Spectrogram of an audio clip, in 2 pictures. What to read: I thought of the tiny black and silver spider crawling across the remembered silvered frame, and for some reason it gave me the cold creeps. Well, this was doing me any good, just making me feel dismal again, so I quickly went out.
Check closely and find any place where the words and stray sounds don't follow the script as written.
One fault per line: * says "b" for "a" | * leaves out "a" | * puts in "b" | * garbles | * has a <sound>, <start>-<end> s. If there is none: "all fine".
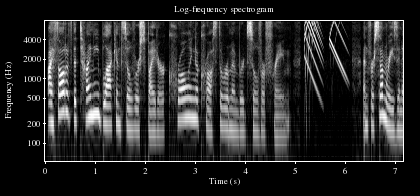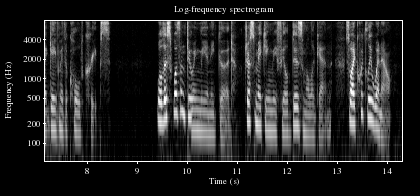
* says "silver" for "silvered"
* has a chirp, 5.2-6.1 s
* says "wasn't" for "was"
